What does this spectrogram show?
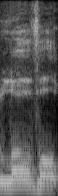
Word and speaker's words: Louisville: can do it the challenge would be do loville without sounding like you're trying to say every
